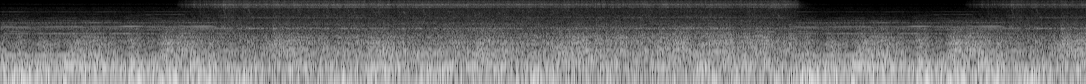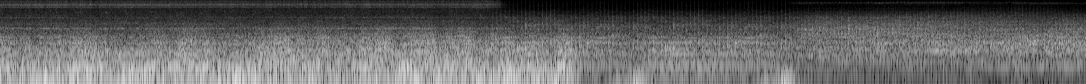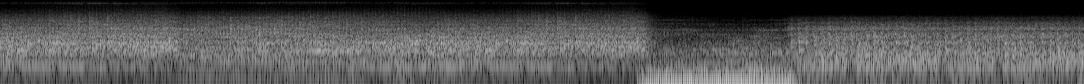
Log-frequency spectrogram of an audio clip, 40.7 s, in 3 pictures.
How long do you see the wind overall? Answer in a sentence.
You can hear the wind for 21 seconds altogether.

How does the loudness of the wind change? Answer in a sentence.
The loudness of the wind stays about the same.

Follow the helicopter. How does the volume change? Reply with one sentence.
The loudness of the helicopter stays about the same.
